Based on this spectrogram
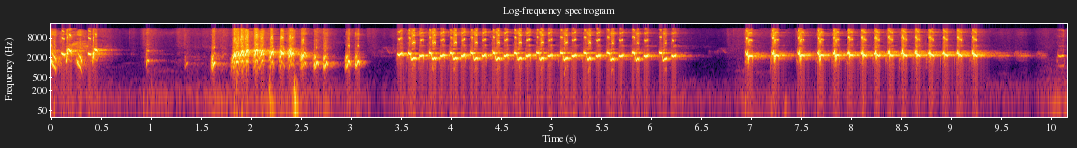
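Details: Sooty-headed bulbul song used as a lure to provoke caged birds into answering: varied bursts of chattering notes, then long runs of rapid warbled, bubbling phrases around a steady pitch, broken by short pauses.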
